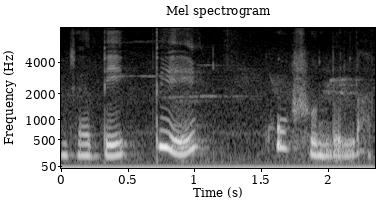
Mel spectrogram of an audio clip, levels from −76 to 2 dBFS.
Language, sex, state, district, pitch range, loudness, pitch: Bengali, female, West Bengal, Alipurduar, 205-255 Hz, -17 LUFS, 215 Hz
